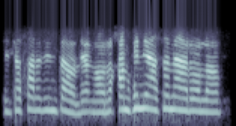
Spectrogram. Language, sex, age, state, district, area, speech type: Assamese, female, 30-45, Assam, Udalguri, rural, conversation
